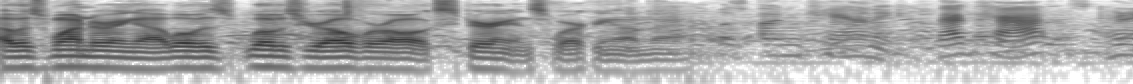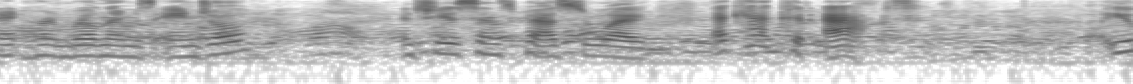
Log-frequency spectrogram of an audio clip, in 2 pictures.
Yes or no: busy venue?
yes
